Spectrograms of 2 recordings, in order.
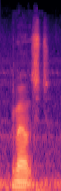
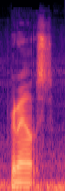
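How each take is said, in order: Both takes have the same delivery.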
